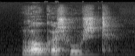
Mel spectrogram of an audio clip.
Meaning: the cough of a habitual smoker
- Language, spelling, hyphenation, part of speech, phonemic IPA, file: Dutch, rokershoest, ro‧kers‧hoest, noun, /ˈroː.kərsˌɦust/, Nl-rokershoest.ogg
